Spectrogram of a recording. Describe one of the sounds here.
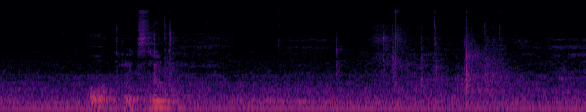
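Wire plugs click into sockets.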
